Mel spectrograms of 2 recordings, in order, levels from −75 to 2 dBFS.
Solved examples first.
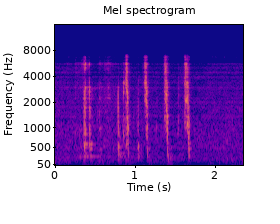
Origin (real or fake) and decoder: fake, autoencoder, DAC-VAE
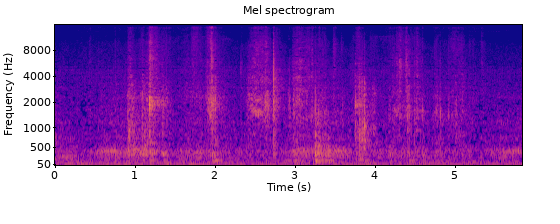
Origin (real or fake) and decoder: real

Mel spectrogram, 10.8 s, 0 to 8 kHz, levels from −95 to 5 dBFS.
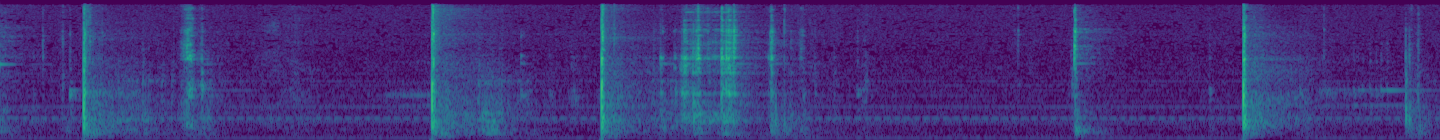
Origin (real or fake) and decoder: real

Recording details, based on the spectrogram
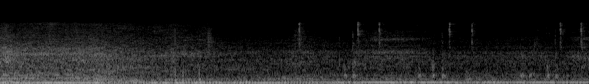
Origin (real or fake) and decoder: real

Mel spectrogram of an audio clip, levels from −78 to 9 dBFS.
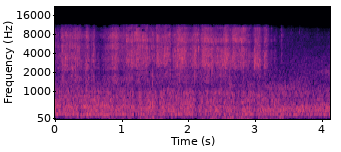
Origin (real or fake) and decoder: real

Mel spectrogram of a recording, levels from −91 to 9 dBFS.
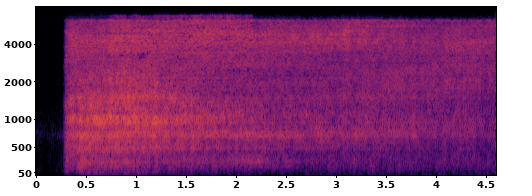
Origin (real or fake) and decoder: fake, vocoder, WaveNeXt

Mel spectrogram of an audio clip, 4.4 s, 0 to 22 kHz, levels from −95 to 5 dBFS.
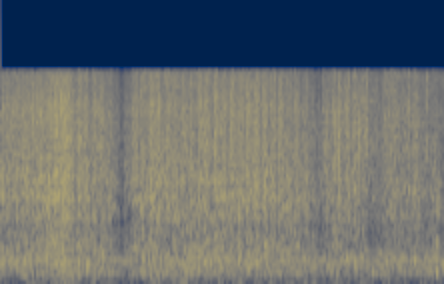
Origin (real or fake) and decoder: real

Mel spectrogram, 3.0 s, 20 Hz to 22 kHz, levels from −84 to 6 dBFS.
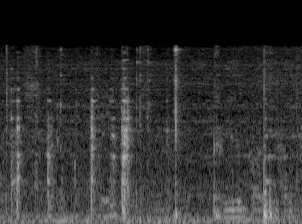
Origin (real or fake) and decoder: fake, vocoder, Vocos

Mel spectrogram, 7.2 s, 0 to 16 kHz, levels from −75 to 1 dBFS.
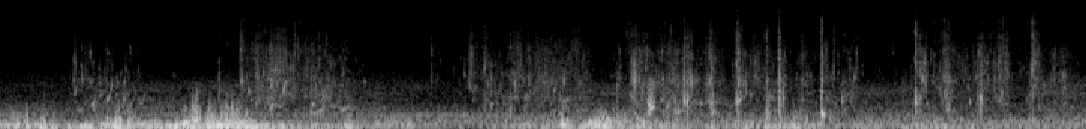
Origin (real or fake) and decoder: real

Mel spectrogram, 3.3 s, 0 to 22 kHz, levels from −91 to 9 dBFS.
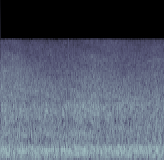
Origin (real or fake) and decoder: fake, vocoder, Vocos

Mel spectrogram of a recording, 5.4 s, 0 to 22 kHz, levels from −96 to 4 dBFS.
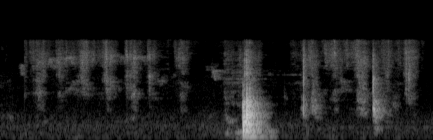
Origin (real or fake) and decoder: real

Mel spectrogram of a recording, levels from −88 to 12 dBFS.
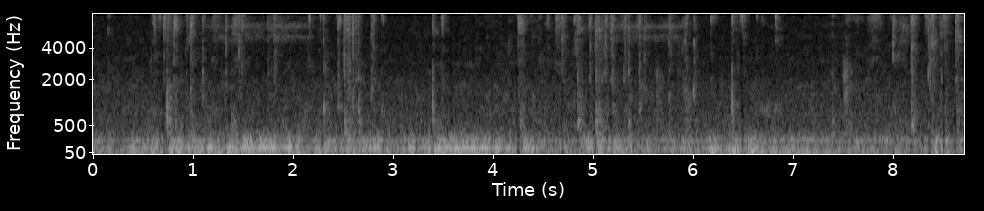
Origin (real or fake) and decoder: real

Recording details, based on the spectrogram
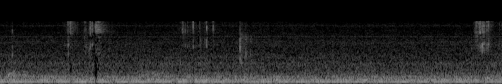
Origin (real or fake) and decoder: real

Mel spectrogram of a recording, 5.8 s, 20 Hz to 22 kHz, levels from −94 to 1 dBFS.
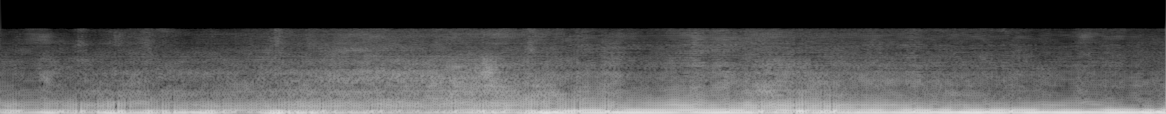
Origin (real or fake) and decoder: fake, vocoder, Vocos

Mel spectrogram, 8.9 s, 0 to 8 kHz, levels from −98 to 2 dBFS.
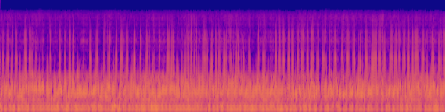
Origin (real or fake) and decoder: fake, vocoder, BigVGAN v2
